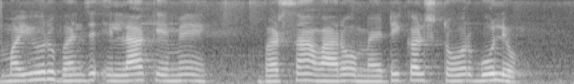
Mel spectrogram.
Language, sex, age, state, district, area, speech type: Sindhi, female, 45-60, Gujarat, Surat, urban, read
